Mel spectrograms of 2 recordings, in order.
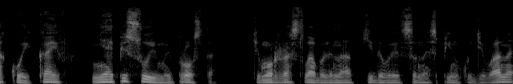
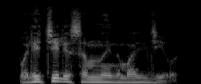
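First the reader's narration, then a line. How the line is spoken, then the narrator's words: Hoarse voice. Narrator (Russian): своим хриплым голосом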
